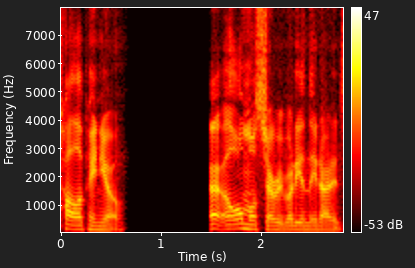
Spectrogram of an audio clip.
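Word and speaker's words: jalapeño: or to know that that J is pronounced different in Spanish the N makes the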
